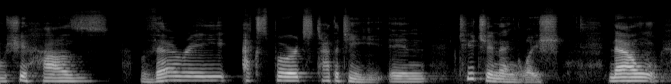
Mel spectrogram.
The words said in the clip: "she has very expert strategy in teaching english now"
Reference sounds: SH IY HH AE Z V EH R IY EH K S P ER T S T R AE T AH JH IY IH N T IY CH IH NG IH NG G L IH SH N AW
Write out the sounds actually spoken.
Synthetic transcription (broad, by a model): SH IY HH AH Z V EH R IY EH K S P ER T S T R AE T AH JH IY IH N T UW CH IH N IH NG G L IH SH N AW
